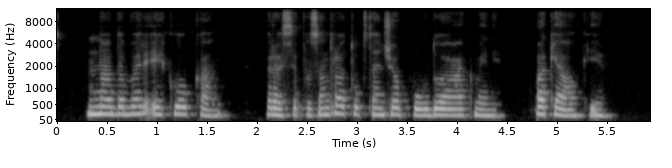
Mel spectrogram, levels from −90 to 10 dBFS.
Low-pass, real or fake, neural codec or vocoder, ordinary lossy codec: 10.8 kHz; fake; autoencoder, 48 kHz, 128 numbers a frame, DAC-VAE, trained on Japanese speech; Opus, 32 kbps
